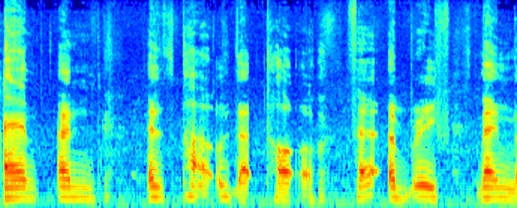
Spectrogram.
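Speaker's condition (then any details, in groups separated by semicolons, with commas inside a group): Cerebral palsy; predicted at birth never to talk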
